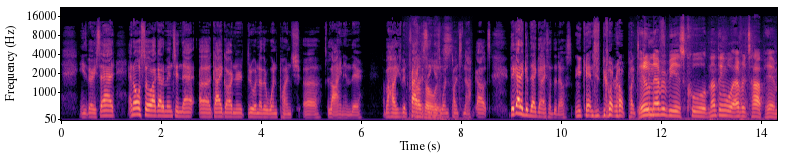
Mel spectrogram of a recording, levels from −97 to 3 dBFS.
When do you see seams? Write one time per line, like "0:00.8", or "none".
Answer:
0:05.2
